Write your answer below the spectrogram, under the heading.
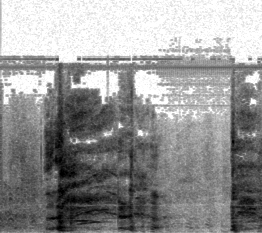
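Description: man coughing

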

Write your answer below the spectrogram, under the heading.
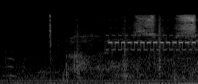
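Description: mobile phone ringing

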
